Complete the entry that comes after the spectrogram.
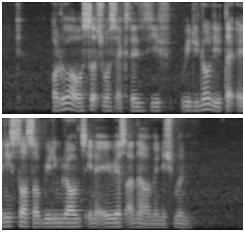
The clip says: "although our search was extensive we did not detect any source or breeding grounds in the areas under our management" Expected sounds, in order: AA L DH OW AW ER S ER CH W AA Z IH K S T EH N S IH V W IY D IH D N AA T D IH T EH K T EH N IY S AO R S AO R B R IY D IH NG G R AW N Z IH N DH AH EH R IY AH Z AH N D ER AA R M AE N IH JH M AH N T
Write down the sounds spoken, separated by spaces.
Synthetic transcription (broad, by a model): AA L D OW AW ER S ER CH W AA S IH K S T EH N S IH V W IY D IH D N AA T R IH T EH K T EH N IY S AO S AO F B IY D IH NG G R AW N S IH N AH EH R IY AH S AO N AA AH M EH N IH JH M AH N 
